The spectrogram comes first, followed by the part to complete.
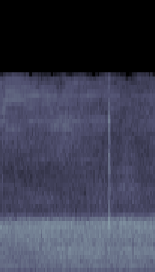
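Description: Small handheld battery fan switched on and running, a steady whirring rush with a faint steady whine.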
